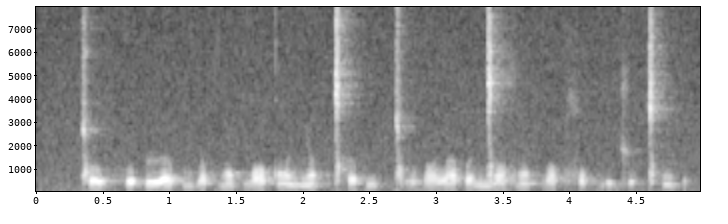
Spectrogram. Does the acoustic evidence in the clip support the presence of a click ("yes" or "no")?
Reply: yes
